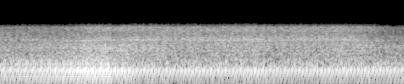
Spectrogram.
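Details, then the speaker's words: Air-cooled VW Beetle, which previously would not idle without holding the throttle. Fast, even idle of about three pulses a second with no stumbling, running high on the working choke. "So I mean, it idles. I mean, I drove it to Stardust Diner, which is a diner quite far away actually. It's idling kind of high right now, but that's just the choke."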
